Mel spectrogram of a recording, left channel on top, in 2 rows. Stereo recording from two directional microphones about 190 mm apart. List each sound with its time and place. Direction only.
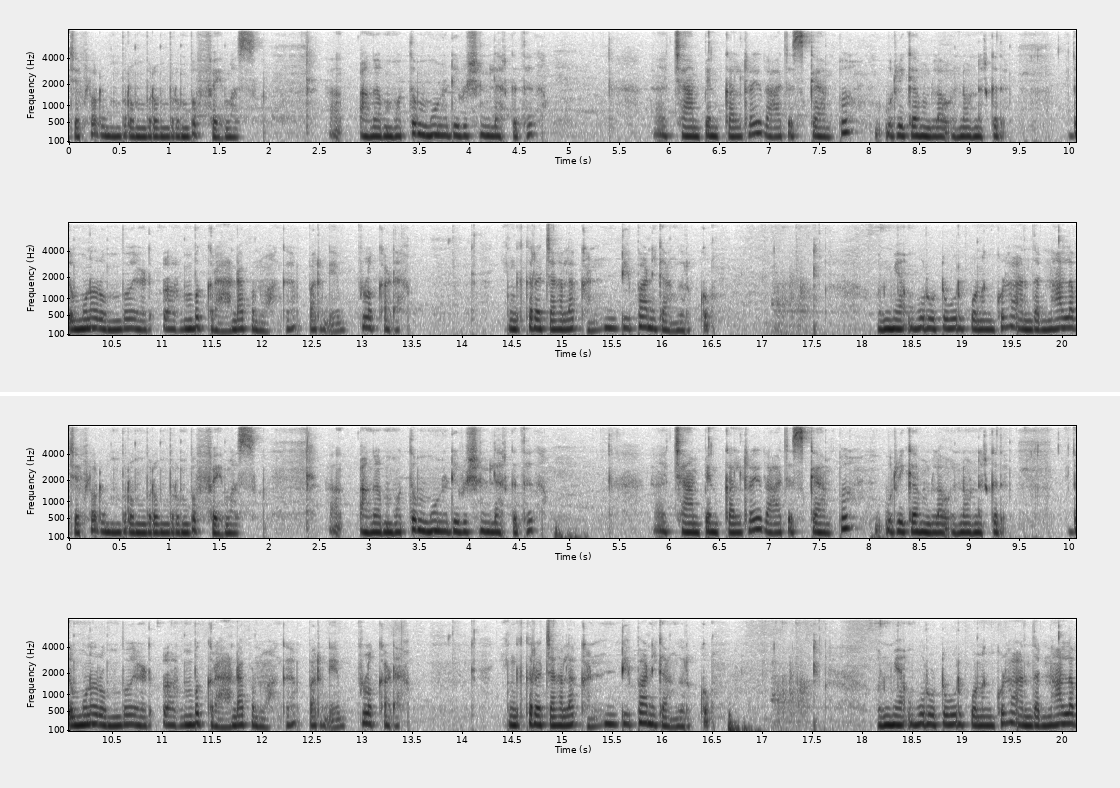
0.0 s speech: 5° right (ahead or behind)
17.5 s a sound: centre (ahead or behind)
18.3 s speech: 5° right (ahead or behind)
